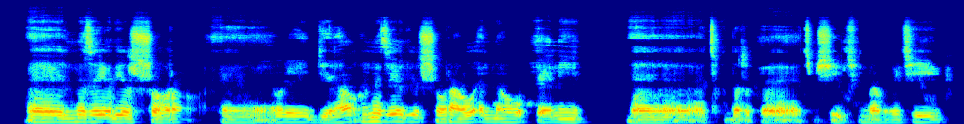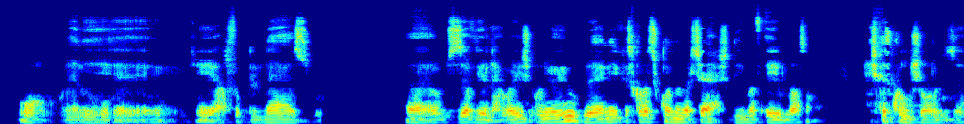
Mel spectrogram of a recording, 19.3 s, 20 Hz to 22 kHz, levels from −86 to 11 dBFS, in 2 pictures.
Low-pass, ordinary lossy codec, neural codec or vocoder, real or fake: 19.8 kHz; none; none; real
